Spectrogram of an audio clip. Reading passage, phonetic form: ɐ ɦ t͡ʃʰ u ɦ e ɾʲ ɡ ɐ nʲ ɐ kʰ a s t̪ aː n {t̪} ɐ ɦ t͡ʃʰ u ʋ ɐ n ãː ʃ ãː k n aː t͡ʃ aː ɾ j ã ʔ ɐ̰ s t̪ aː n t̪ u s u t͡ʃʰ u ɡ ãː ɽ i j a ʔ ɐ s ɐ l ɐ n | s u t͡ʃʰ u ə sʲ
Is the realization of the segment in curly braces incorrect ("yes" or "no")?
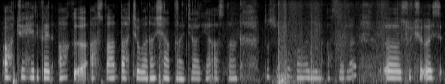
no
